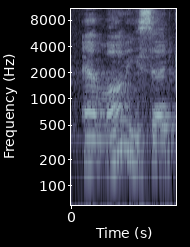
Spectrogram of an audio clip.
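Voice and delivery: ordinary delivery, nothing marked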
